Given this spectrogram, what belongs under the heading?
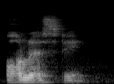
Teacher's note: honesty no h sound here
